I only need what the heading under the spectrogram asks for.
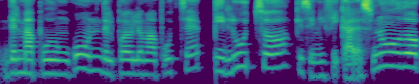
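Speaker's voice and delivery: ordinary talk, nothing marked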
